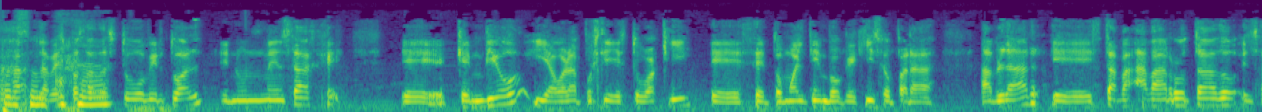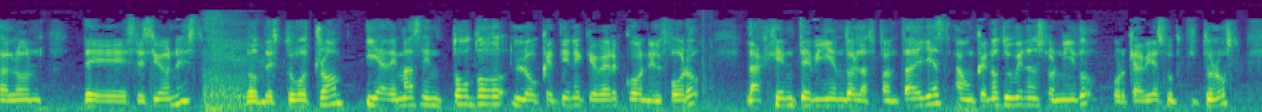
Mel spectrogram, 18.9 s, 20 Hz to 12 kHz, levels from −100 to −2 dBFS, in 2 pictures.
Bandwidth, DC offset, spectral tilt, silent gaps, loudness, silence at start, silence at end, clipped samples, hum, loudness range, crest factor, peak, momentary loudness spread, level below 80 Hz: 9.2 kHz; under 0.1%; -5 dB/octave; none; -16 LUFS; 0 s; 0 s; under 0.1%; none; 1 LU; 16 dB; 0 dBFS; 5 LU; -38 dBFS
